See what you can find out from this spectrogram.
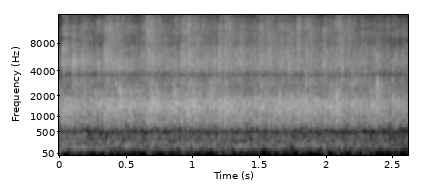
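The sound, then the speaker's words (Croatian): Audience applause fills a hall with dense, steady clapping that holds at an even level throughout, with no voices over it. “dajte pljesak, da, jer je baš smiješno to”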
